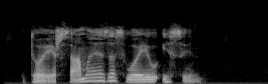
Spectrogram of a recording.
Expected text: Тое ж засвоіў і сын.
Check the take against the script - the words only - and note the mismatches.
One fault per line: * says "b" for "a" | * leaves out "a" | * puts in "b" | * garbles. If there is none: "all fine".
* puts in "самае"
